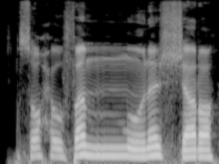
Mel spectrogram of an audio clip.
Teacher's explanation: fathatain ya tanwin bertemu mim maka dihukumi sebagai idgham ya idgham kamil idgham bighunah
